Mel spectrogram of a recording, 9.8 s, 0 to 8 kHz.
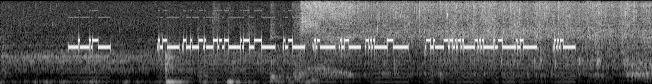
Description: TTY/TDD text telephone tones (45.45 baud Baudot), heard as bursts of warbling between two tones, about 400 Hz shift, 1600 Hz centre, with the noise of a restroom. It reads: EACH METABARON DRAWS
